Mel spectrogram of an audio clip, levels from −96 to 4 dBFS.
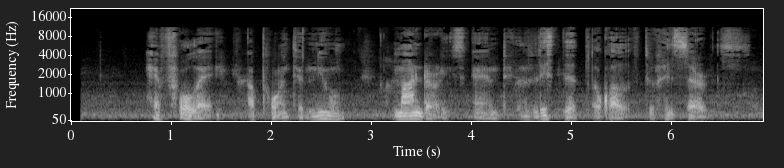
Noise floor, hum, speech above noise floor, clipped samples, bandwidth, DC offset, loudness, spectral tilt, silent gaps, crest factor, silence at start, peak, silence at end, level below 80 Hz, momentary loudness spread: -48 dBFS; none; 20 dB; under 0.1%; 11.5 kHz; under 0.1%; -29 LUFS; -4.5 dB/octave; none; 20 dB; 0.1 s; -8 dBFS; 0 s; -60 dBFS; 14 LU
